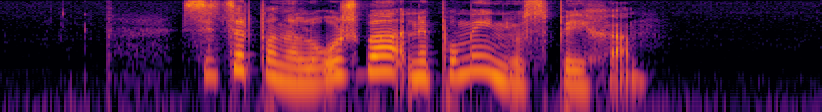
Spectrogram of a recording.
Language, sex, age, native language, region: Slovenian, female, 18-29, Slovenian, Gorenjska region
